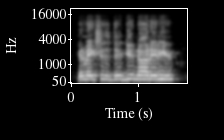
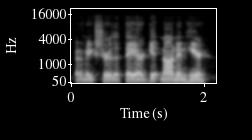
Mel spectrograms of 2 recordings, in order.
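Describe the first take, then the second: First: High-pitched put-on voice; silly high voice. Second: Said in the usual way. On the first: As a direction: repeat it playfully, pitched right up. Repeats line in silly voice.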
